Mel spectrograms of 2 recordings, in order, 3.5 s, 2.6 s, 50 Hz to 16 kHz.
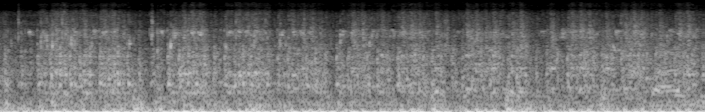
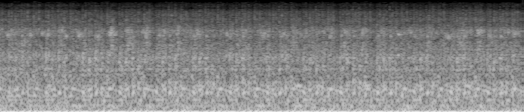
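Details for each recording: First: Dennis Dart SLS bus (Project 114), diesel cold start in wet weather: rough, uneven clatter labouring, then it suddenly stalls, with a plan to try again; fuel starvation, later traced to a clogged fuel sediment bowl. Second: Dennis Dart SLS bus diesel, restarted after the clogged fuel sediment bowl was removed and the engine primed: deep, steady, even idle with no stumble or hunting; the starting and fuelling problem is fixed, and the bowl may also have been letting air in.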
